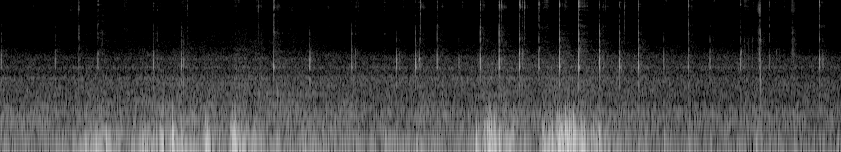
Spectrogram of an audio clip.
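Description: Small scissors snipping plush toy fur around its eye, a steady run of crisp little snips, two or three a second. There is muffled rubbing and handling noise from the plush being held, twice.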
